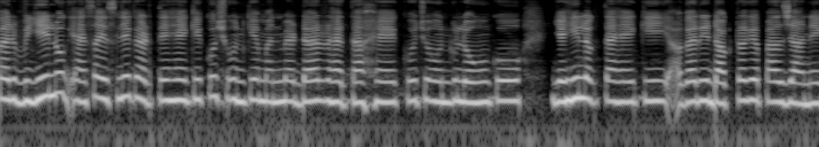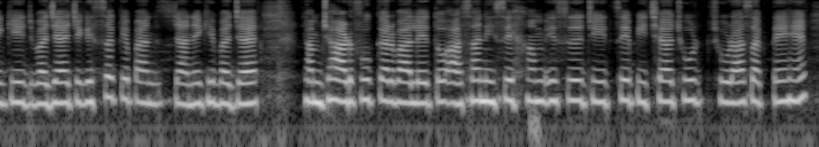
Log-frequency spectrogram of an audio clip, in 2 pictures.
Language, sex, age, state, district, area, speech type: Hindi, female, 30-45, Rajasthan, Jaipur, urban, spontaneous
